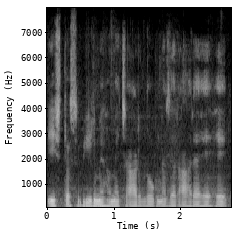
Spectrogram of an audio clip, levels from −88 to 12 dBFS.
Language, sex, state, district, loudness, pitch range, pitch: Hindi, male, Assam, Kamrup Metropolitan, -17 LUFS, 105-115 Hz, 110 Hz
